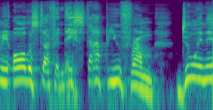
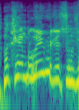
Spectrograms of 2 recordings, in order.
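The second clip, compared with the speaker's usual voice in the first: imitating Roland Martin; 6 semitones higher, 5 dB louder, faster than usual. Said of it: "you could be Roland Martin".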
